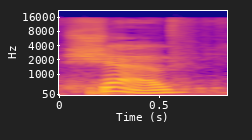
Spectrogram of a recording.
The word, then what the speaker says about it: shaft: through here for the shev that's going to go in there. And by the way, that's spelled shaft but pronounced shev for some arcane reason I'm not going to get into right now.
